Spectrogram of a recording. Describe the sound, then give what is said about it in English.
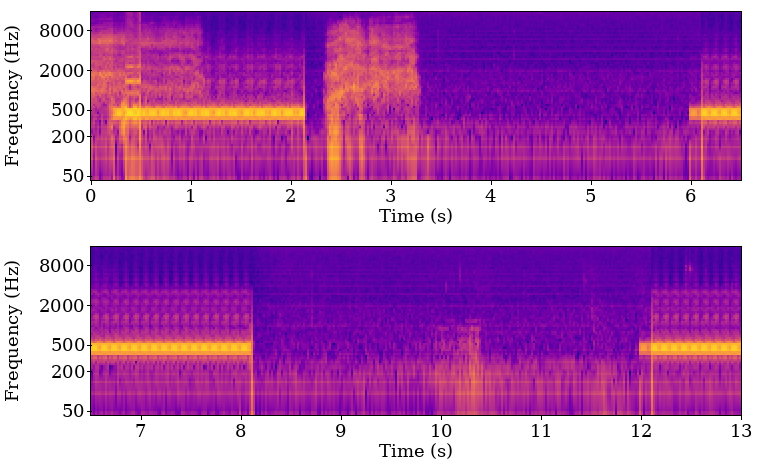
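A telephone call to a shop rings out: three loud, steady electronic tones, each about two seconds long, separated by pauses of several seconds, with a brief rustling burst after the first tone. “Mm, this one is not on the coast that I thought it was, judging by the phone number. But let's check it out.”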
